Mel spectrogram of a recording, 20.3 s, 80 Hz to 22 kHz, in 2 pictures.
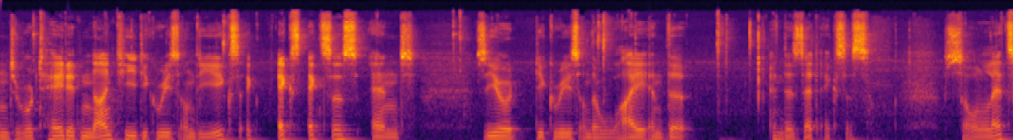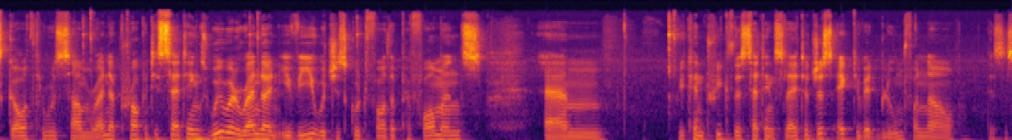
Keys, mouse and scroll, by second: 0.3-3.3 drag, 4.5 click, 6.0 Return, 11.3 click, 12.6-15.6 drag, 16.8-18.0 drag.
